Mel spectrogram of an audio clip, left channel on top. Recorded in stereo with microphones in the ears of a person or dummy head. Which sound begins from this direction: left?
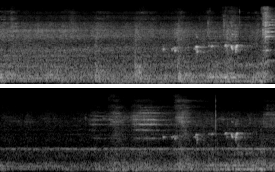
A squeak, at 1.6 s.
